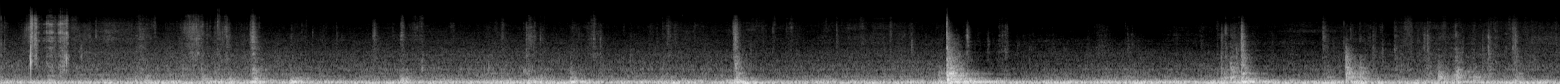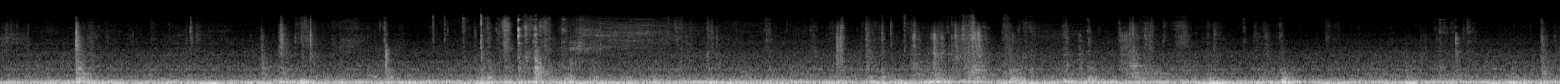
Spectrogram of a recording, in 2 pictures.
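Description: A steady low engine idle, with scattered clinks and knocks as ratchet straps and their metal hooks are handled, the loudest knock about nine seconds in.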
